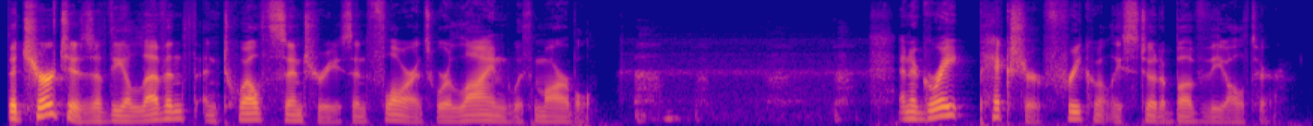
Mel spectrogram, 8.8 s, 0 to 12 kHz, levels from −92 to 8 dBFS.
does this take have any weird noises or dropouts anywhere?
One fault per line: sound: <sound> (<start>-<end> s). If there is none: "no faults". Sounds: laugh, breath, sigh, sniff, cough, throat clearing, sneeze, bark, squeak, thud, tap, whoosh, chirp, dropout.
sound: sigh (4.2-5.8 s)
